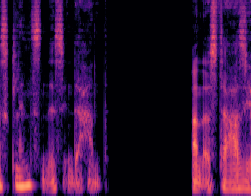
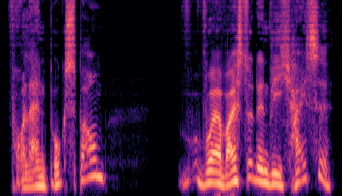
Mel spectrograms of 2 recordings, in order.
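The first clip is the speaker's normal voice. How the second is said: louder, higher, stung repeat of the name; indignant; 7 semitones higher, 8 dB louder than usual. Acted. Girl repeating her hated surname, indignant and stammering. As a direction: throw the hated name back, offended. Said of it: "Den mochte sie nämlich überhaupt nicht".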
